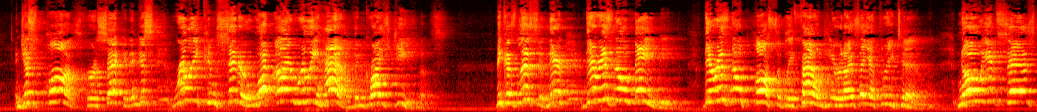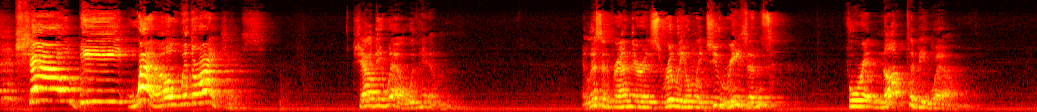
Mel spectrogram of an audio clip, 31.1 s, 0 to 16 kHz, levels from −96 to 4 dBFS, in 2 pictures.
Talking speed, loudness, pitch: 120 wpm, -19 LUFS, 260 Hz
